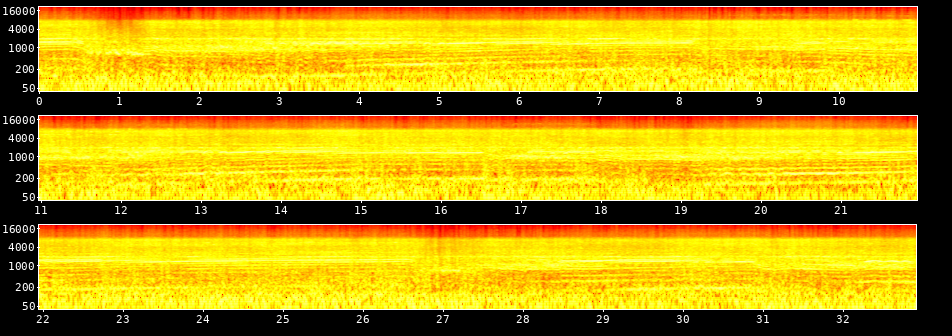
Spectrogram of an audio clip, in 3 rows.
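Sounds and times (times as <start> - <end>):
kart engine at race pace: 0.0 - 32.9.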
